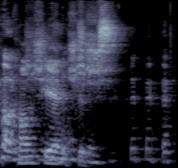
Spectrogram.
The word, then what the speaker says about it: conscientious: There's no sh in it.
